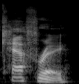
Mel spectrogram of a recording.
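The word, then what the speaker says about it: kafir: ] fascinating interesting comes from the Arabic word kefir or pronounced calf Rey in Spanish okay makes sense which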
